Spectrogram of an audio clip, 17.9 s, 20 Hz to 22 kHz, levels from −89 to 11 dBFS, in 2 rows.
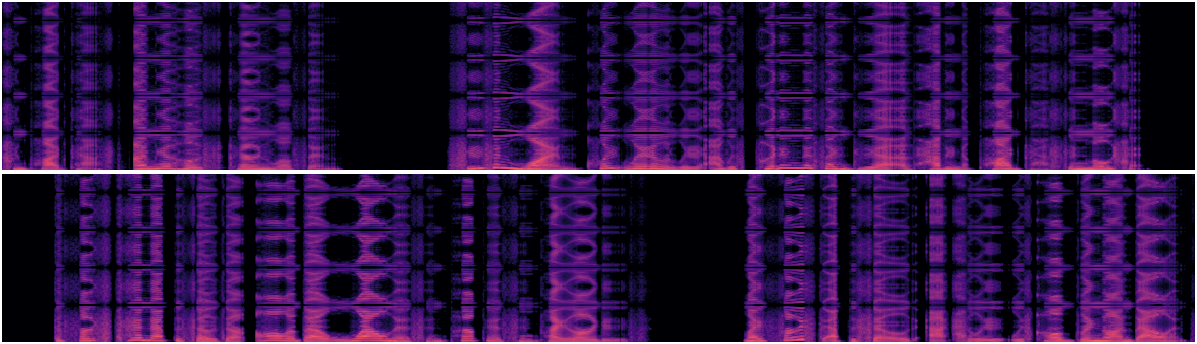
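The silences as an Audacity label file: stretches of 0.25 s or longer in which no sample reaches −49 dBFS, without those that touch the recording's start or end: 2.520000	3.360000	silence
8.530000	9.350000	silence
13.770000	14.520000	silence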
